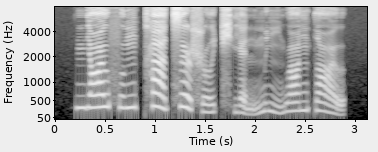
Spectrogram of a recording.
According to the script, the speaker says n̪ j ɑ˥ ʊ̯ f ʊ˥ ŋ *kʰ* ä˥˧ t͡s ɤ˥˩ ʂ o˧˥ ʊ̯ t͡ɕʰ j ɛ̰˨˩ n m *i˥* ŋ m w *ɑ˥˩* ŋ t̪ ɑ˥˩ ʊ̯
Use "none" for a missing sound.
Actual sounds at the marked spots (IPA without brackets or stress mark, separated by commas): kʰ, i˥˩, ɑ˥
